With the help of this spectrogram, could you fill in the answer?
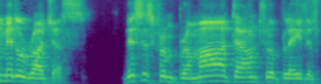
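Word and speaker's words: Brahmā: to an immobile plant don't get Brahma with a long a confused with Brahman Brahman with an N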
